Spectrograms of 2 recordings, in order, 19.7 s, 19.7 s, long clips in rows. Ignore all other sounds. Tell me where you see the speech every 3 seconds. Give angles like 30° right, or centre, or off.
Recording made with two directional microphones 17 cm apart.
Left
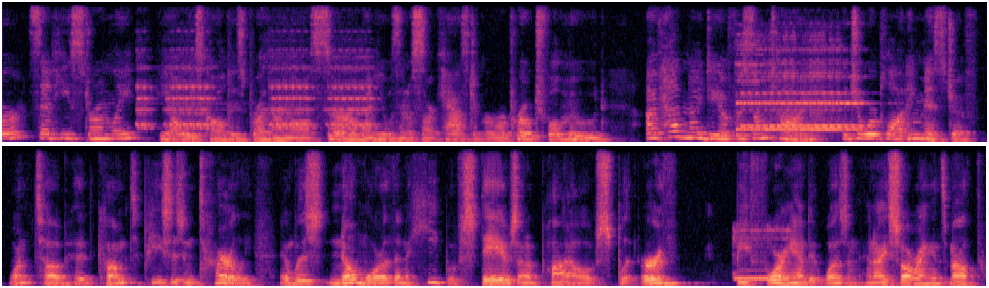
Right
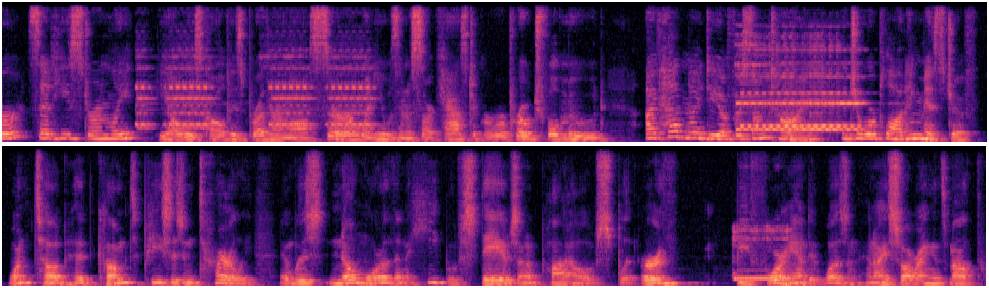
60° right, 60° right, 50° right, 20° right, 10° left, 10° left, 10° left.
